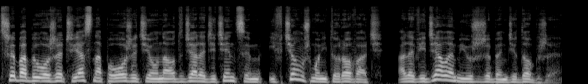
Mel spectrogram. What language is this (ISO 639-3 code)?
pol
